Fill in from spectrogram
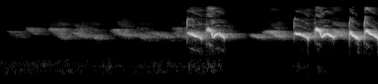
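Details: White-rumped shama kept in captivity, recorded 29 August 2021: quiet, sliding whistled notes build into louder, clipped, high chirps delivered in quick repeated groups.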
